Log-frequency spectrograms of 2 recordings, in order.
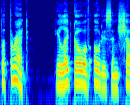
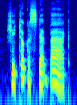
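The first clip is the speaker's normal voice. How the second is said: ordinary delivery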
